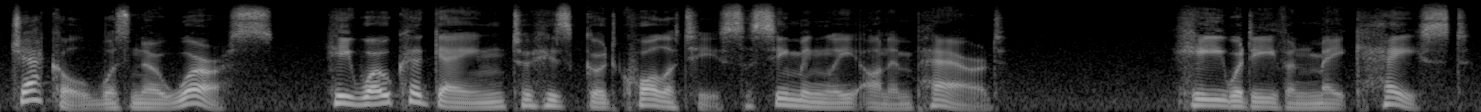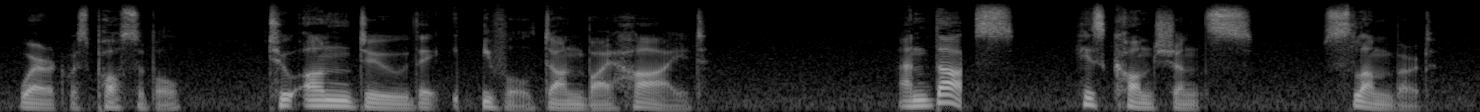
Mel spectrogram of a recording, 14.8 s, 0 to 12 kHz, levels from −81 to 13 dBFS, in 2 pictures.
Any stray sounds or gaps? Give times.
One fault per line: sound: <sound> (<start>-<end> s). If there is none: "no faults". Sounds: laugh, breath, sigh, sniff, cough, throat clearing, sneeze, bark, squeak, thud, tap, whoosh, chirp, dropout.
sound: dropout (9.7-9.8 s)
sound: dropout (12.2-12.3 s)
